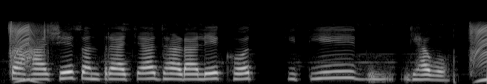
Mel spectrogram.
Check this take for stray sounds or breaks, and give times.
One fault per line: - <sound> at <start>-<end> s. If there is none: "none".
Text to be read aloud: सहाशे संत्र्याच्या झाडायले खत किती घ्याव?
none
